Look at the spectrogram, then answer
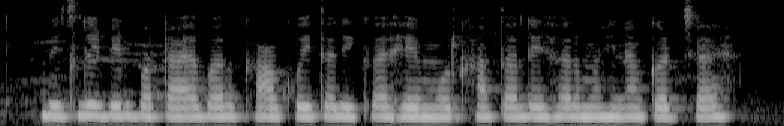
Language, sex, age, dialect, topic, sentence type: Chhattisgarhi, female, 31-35, Western/Budati/Khatahi, banking, question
